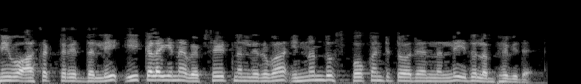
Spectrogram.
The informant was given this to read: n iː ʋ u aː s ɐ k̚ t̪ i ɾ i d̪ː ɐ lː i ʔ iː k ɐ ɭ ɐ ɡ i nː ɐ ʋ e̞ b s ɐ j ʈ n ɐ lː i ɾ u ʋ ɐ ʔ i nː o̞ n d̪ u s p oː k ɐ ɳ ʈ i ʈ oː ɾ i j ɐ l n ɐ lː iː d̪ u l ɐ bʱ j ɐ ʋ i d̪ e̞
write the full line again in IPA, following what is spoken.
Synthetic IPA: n iː ʋ u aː s ɐ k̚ t̪ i ɾ i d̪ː ɐ lː i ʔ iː k ɐ ɭ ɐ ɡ i n ɐ ʋ e̞ b s ɐ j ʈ n ɐ lː i ɾ u ʋ ɐ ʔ i nː o̞ n d̪ u s p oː k ɐ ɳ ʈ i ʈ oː ɾ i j ɐ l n ɐ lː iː d̪ u l ɐ bʱ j ɐ ʋ i d̪ e̞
